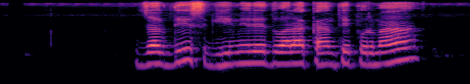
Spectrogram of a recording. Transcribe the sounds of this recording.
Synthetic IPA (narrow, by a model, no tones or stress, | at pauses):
d͡zʌɡd̪isɡʱimiɾed̪waɾakãnt̪ipurma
